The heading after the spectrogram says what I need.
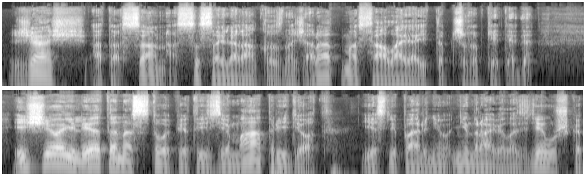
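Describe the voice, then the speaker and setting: A man reading a nonfiction book aloud in a slow, measured way, with proverbs quoted between the passages. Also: a bass voice, breathy edge. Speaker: audiobook narrator.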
